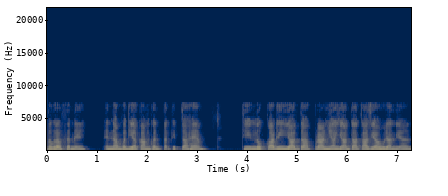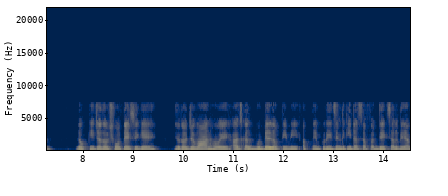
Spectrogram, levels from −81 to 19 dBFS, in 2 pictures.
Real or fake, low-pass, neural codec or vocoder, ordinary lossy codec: fake; none; codec, 16 kHz, 1.1 kbps, Voila-Tokenizer; none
